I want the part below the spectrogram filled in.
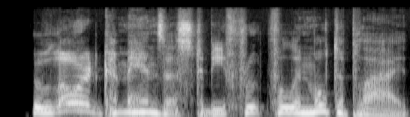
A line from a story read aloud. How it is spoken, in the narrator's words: the priest wheezed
